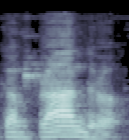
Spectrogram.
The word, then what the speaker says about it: comprendre: This is called comprendre.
